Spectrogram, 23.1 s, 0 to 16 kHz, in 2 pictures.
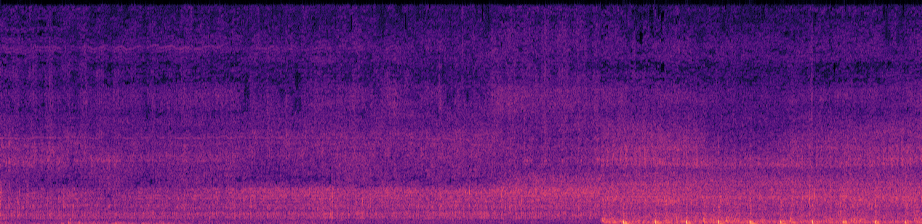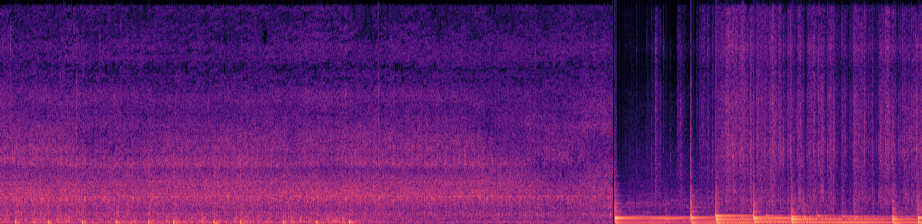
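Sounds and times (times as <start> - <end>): regular knocking: 7.5 - 16.5
music: 19.2 - 23.0.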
